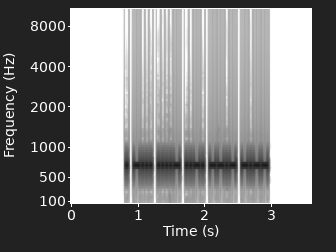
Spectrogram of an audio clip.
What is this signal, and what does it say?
Morse code, heard as a keyed tone, about 38 wpm, 700 Hz. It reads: EB4FQY
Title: DXCC-100 Call Signs - 6 Characters - Repeated 3x - 40wpm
